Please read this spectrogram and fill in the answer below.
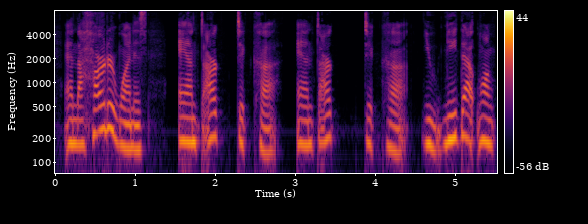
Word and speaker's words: Antarctica: it we notice okay now antarctica antarctica you're gonna have to practice go to merriam-webster online and listen to the sound file next sentence however you're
